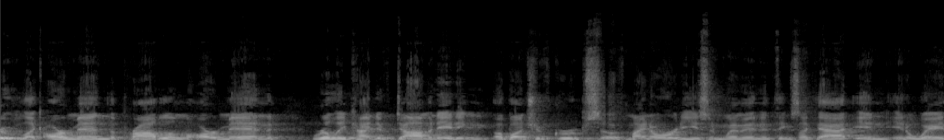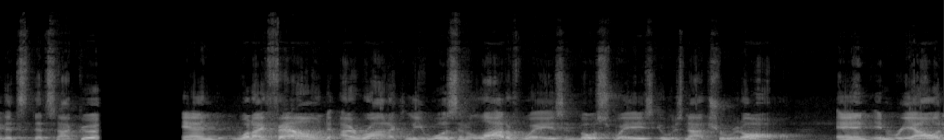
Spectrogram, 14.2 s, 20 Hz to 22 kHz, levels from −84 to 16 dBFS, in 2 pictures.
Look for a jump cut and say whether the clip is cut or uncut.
uncut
